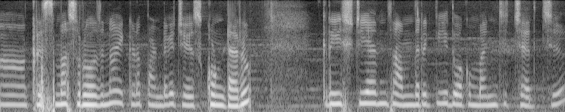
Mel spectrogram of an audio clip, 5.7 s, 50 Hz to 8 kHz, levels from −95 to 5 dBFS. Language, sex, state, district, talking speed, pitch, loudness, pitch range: Telugu, female, Andhra Pradesh, Visakhapatnam, 125 wpm, 255 Hz, -13 LUFS, 245-270 Hz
